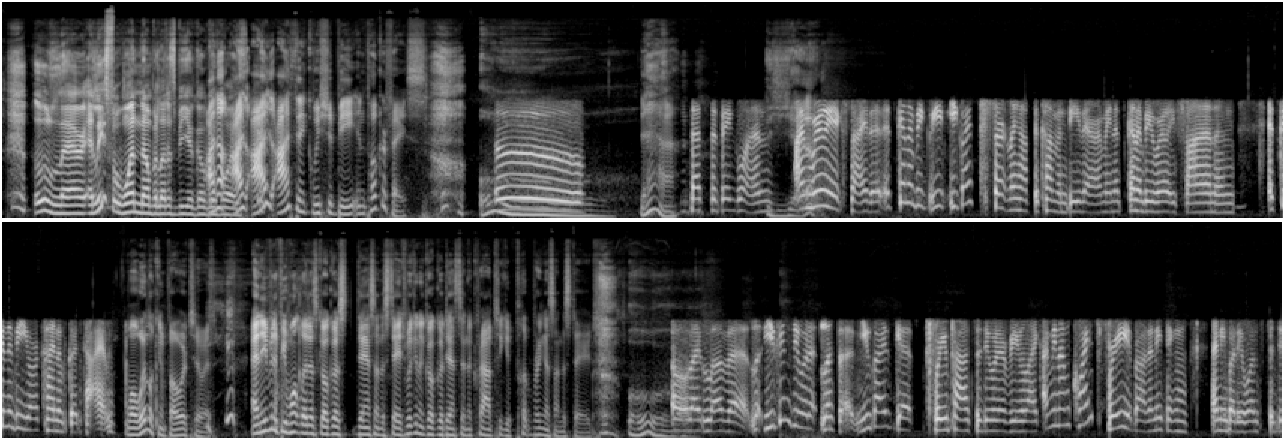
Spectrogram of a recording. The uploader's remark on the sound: our first call in interview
